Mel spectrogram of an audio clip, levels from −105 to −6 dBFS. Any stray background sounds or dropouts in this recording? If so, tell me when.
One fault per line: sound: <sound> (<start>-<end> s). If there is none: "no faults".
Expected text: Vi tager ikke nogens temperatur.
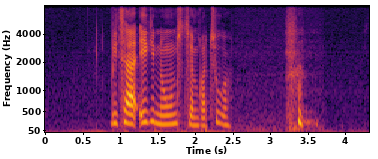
sound: laugh (3.2-3.7 s)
